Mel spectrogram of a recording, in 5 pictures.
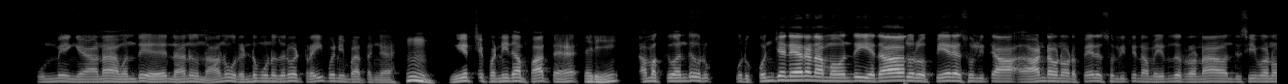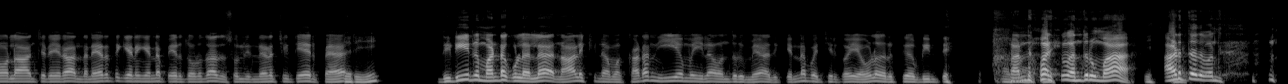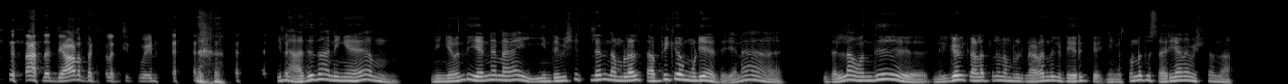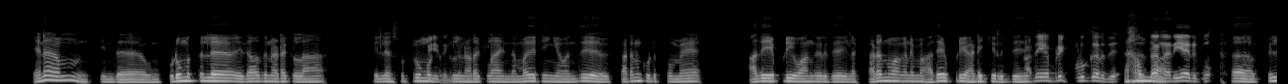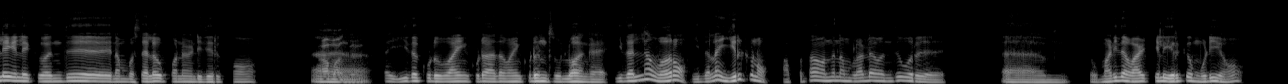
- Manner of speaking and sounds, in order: other background noise; other noise; in English: "இஎம்ஐல்லாம்"; "வச்சிருக்கோம்" said as "பச்சிருக்கோம்"; laughing while speaking: "அப்படுன்தே அந்த மாதிரி வந்துருமா? அடுத்தது வந்து நான் அந்த தியானத்த கலச்சுட்டு போயிடுவேன்"; "அப்படின்ட்டு" said as "அப்படுன்தே"; laugh; "சுற்றுவட்டத்தில" said as "சுற்றுமுட்டத்தில"; laughing while speaking: "அதை எப்படி அடைக்கிறது. ஆமா. ஆ பிள்ளைகளுக்கு"; cough; laughing while speaking: "வாங்கிக்கொடுன்னு சொல்வாங்க"; tapping
- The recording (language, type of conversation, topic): Tamil, podcast, அழுத்தம் அதிகமான நாளை நீங்கள் எப்படிச் சமாளிக்கிறீர்கள்?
